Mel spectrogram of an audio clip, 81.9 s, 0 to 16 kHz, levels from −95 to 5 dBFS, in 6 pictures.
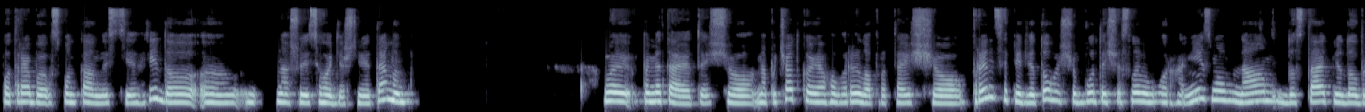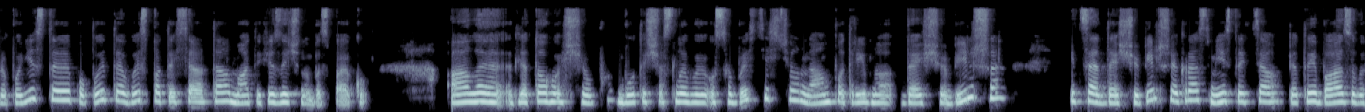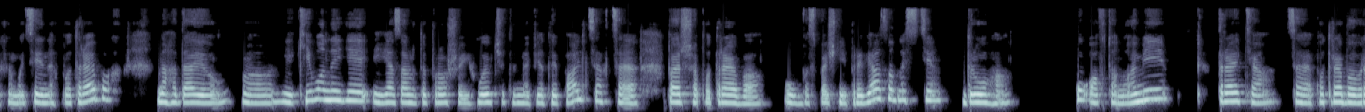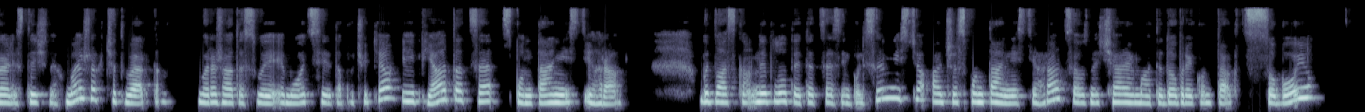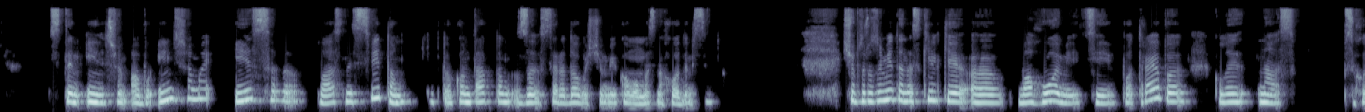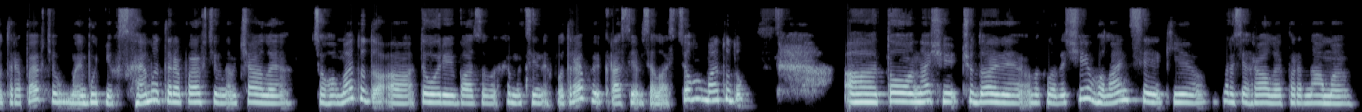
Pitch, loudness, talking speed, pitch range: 240 Hz, -21 LUFS, 125 wpm, 225-260 Hz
